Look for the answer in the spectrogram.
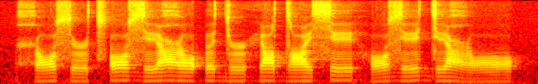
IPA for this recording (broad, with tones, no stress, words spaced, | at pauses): ħɔ˩˧sə˞˩t͡sʼɔ˥ ze˧˥ʕɔ˥ʔə˥ də˞˧he˥ dˤe˧se˥ hɔ˩˧ze˧˥ de˥ʕɔ˩˧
